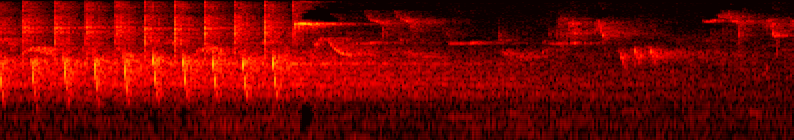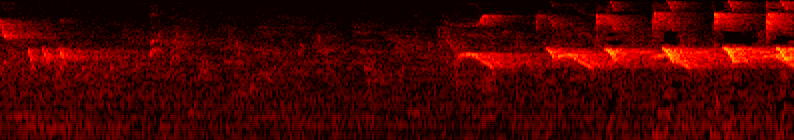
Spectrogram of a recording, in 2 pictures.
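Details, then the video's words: Nightingale in song in a night-time forest, opening with a rapid, loud rattling series of clicks, then a quieter passage of thin rising whistles, a short pause, and a final sequence of clear, repeated upslurred whistles. "Incredible Nightingale Singing in the Night Forest"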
